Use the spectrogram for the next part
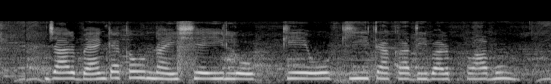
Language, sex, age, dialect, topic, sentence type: Bengali, female, 18-24, Rajbangshi, banking, question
